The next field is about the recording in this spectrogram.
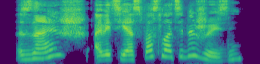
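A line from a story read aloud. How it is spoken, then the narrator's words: Casual, relaxed tone. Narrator (Russian): сказала его собеседница свободным тоном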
